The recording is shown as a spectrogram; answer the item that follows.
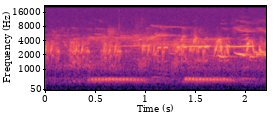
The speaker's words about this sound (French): On entend une tourterelle des bois maintenant. Ce roucoulement très doux, presque un ronronnement.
